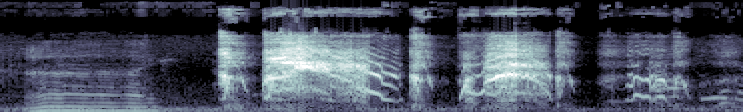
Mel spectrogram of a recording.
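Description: A short whimper followed by loud, strong bursts of crying from a newborn, with quieter adult voices in the room; a normal newborn cry.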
